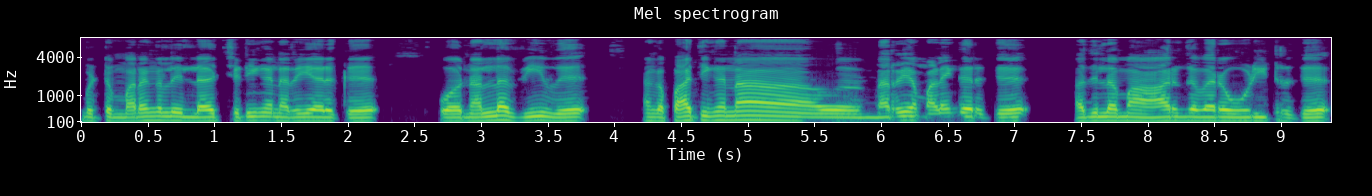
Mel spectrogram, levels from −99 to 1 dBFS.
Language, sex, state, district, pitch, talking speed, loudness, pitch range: Tamil, male, Karnataka, Chamarajanagar, 130 Hz, 115 wpm, -17 LUFS, 125-135 Hz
